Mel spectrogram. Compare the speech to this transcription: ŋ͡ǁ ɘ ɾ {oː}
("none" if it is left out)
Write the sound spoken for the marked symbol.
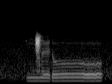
oː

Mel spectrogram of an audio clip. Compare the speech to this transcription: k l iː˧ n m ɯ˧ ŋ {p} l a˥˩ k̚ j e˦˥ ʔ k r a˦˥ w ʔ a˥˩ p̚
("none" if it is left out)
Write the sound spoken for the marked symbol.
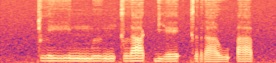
k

